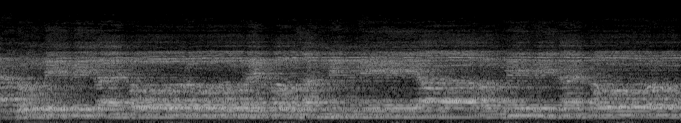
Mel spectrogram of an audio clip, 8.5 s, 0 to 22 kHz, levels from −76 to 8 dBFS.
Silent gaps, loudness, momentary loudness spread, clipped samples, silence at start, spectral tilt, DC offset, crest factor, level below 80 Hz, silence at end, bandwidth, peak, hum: none; -23 LUFS; 3 LU; under 0.1%; 0 s; -4 dB/octave; under 0.1%; 14 dB; -62 dBFS; 0 s; 12 kHz; -10 dBFS; none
